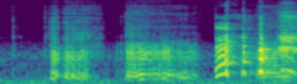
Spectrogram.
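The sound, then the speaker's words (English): A person blows mouth raspberries, mimicking farts in three sputtering bursts, the last ones louder and wetter, with no talking. “making farting noises”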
